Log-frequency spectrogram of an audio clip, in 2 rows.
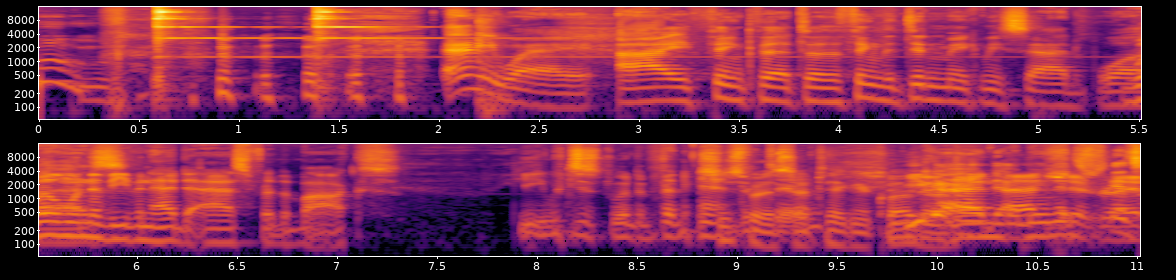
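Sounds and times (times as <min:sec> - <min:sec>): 
speech: 0:00.2 - 0:11.0
single bright bell ding: 0:00.5 - 0:05.8.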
